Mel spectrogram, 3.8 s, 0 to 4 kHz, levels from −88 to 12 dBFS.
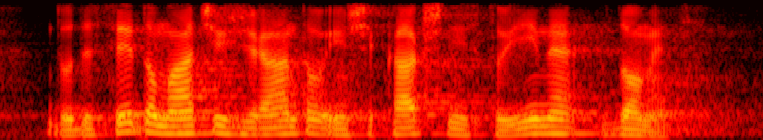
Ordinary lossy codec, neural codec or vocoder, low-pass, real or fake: none; none; 3.6 kHz; real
